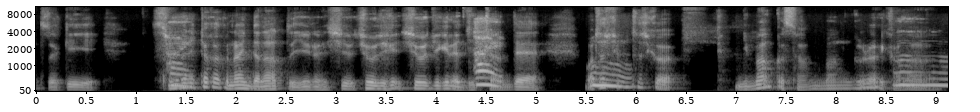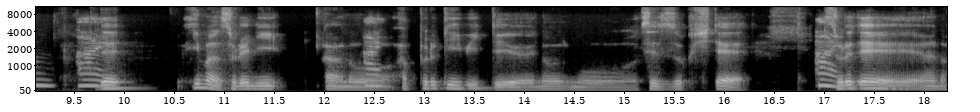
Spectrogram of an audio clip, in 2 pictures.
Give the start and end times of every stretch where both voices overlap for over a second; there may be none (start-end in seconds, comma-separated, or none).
none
